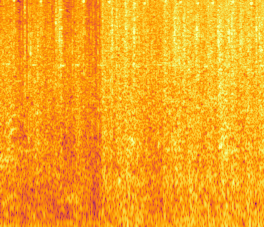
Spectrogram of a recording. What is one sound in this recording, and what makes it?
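Gunshots fire in quick bursts.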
